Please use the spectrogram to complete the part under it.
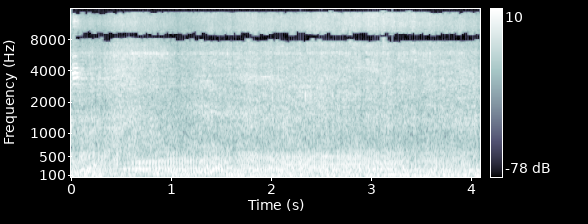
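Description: Motorbikes drive past.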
